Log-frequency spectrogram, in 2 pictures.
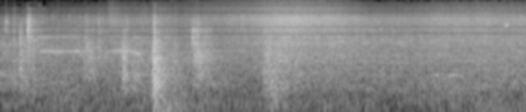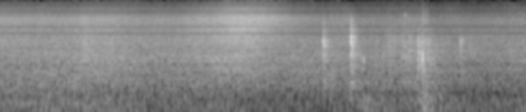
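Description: Side launch of a cargo ship: the hull drops sideways off the slipway into a canal, and a great mass of water rushes and splashes, swelling and easing. Several sharp bangs cut through it, the loudest about two seconds in and a cluster near the end.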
